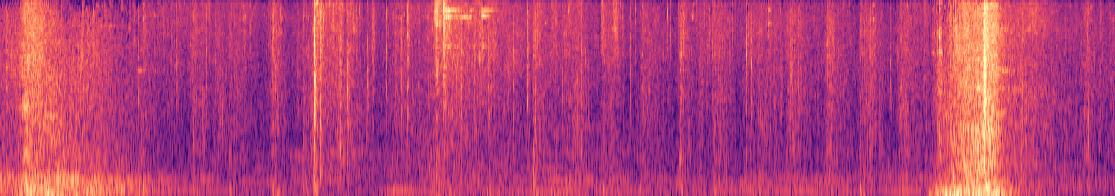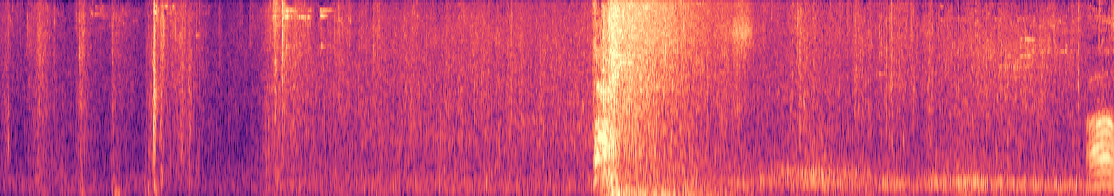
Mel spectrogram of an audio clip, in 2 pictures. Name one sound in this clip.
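Heavy footsteps crunch on stony ground.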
